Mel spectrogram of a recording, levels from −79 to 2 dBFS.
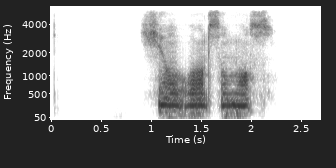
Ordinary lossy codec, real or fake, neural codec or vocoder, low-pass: MP3, 48 kbps; fake; autoencoder, 44.1 kHz, a latent of 192 numbers a frame, MeloTTS; 5.4 kHz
